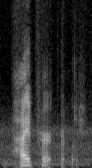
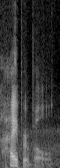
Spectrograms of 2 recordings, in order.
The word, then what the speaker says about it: hyperbole: Mrs Lambert said it's called hyperbole which is pronounced hyperbole not hyperb though I don't know why English is confusing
